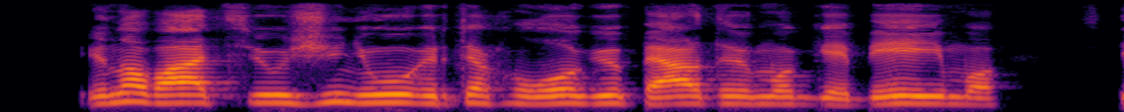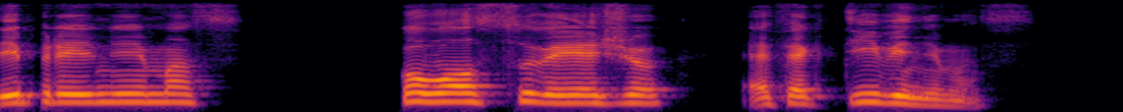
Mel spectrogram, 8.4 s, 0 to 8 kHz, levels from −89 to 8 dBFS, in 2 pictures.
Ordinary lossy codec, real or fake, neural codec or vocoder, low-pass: AAC, 48 kbps; real; none; 7.2 kHz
